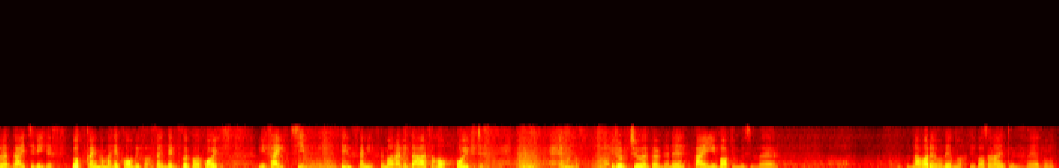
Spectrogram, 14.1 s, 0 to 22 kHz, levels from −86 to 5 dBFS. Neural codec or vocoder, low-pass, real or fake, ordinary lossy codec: codec, 16 kHz, 0.3 kbps, FocalCodec; 5.4 kHz; fake; none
